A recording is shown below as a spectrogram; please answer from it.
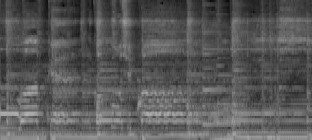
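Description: A recorded song with a sung melody over guitar and bass, played back through large floorstanding hi-fi loudspeakers in a listening room. The melody has wavering held notes.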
